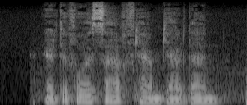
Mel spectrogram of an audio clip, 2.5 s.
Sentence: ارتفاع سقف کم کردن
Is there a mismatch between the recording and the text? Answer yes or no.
no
